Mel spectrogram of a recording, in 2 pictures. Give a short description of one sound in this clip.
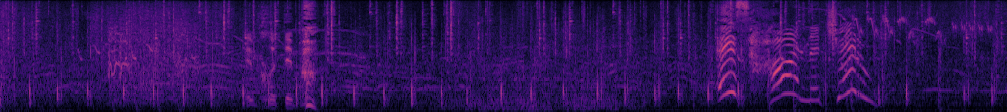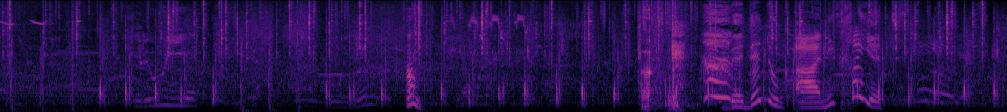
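Quick footsteps run across stone.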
